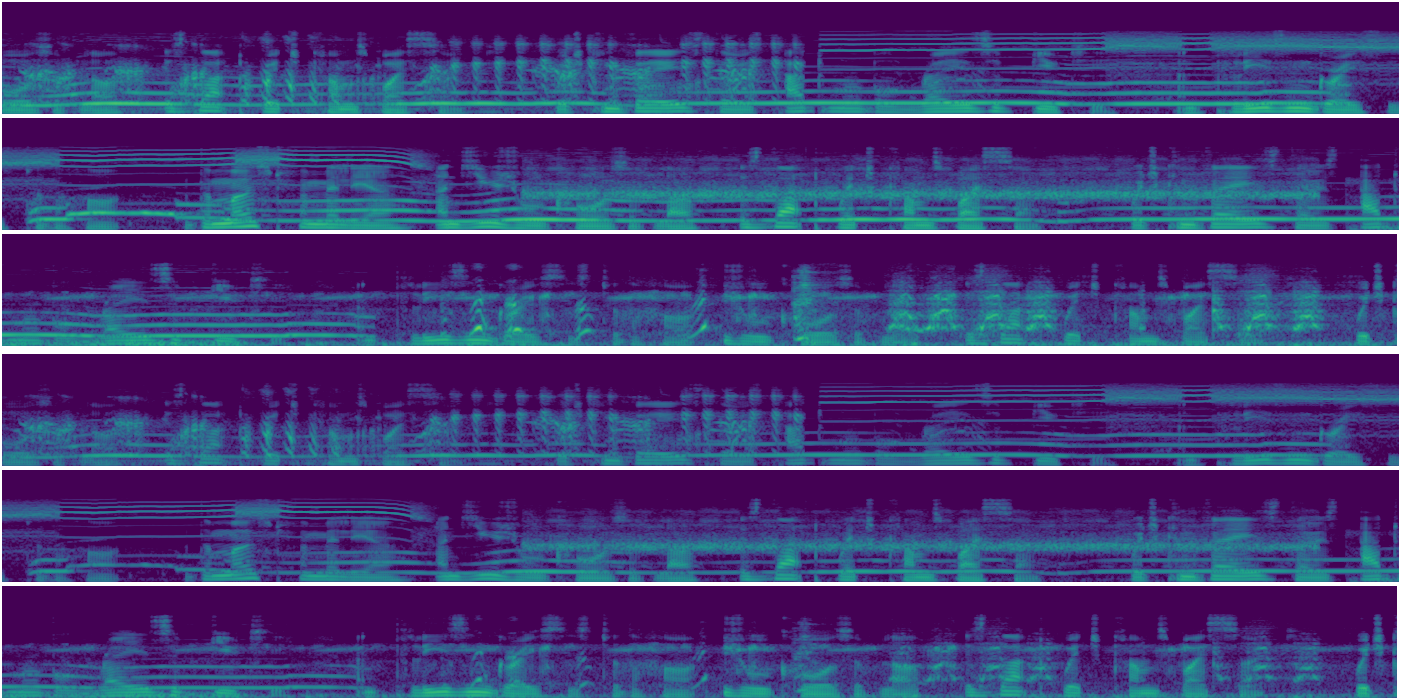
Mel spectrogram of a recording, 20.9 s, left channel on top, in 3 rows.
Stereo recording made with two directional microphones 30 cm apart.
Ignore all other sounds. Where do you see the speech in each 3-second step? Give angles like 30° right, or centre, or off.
60° left, 60° left, 50° left, 30° left, centre, 20° right, 20° right.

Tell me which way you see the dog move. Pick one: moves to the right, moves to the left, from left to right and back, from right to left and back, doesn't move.
doesn't move.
